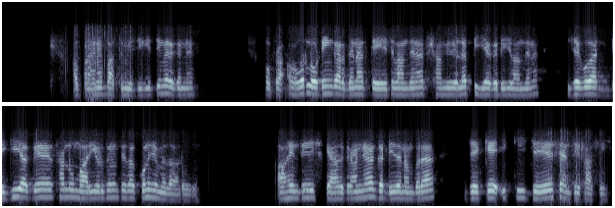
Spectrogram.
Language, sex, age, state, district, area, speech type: Dogri, male, 18-30, Jammu and Kashmir, Samba, rural, conversation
